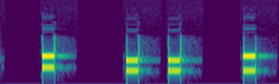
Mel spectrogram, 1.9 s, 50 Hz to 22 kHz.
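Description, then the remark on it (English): Four short telephone keypad beeps, each a steady two-pitched touch-tone, tapped in an uneven rhythm with silence between them and no voices, as a 5-digit zip code is entered into an automated phone menu. “Please enter your 5-digit zip code to be routed to the closest patient care team.”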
